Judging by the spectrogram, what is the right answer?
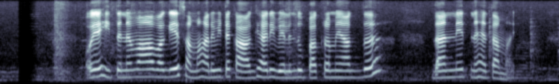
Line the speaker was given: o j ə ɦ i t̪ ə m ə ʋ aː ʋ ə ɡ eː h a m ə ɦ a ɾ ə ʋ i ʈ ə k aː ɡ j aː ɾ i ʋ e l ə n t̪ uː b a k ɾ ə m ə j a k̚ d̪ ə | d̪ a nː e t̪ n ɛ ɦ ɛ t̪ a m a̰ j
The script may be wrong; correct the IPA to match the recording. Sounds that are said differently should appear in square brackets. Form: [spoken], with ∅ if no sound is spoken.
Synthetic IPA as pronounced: o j ə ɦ i t̪ ə [n] ə ʋ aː ʋ [a] ɡ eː [s] a m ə ɦ a ɾ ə ʋ i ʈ ə k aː ɡ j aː ɾ i ʋ e l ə n [d̪] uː [p] a k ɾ ə m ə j a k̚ d̪ ə | d̪ a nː e t̪ n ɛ ɦ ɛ t̪ a m a̰ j

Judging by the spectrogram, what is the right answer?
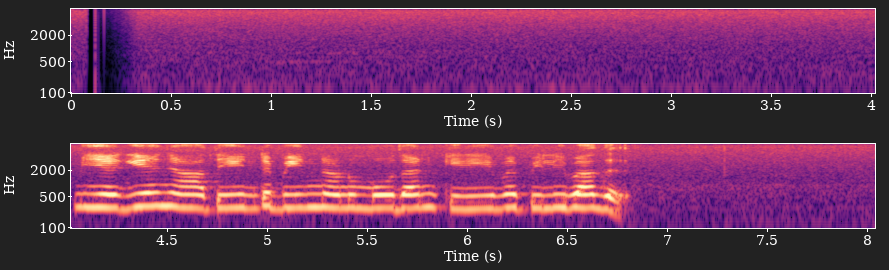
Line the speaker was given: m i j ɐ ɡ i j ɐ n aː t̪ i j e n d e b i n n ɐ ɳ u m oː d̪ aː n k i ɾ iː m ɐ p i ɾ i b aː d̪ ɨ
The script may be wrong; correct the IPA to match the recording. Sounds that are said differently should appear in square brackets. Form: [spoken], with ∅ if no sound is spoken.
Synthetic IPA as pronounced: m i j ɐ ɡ i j ɐ [ɲ] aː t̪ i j [i] n d e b i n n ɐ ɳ u m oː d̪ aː n k i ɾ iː m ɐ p i [l] i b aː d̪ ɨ

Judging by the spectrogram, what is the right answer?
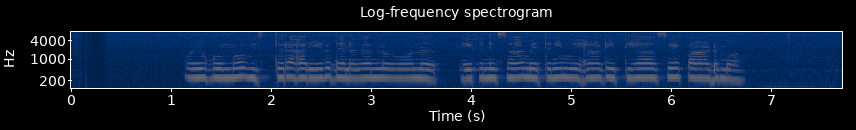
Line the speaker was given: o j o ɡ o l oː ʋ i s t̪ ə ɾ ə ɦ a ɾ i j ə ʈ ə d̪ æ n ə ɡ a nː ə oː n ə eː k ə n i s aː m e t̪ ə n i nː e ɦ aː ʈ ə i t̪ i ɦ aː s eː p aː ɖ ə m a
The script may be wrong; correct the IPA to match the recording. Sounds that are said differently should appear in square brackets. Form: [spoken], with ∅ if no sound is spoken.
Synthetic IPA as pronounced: o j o ɡ o l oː ʋ i s t̪ ə ɾ ə ɦ a ɾ i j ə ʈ ə d̪ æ n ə ɡ a nː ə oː n ə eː k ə n i s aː m e t̪ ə n i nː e ɦ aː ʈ ə i t̪ i ɦ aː s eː p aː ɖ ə m a

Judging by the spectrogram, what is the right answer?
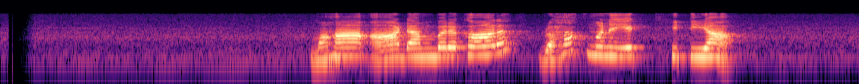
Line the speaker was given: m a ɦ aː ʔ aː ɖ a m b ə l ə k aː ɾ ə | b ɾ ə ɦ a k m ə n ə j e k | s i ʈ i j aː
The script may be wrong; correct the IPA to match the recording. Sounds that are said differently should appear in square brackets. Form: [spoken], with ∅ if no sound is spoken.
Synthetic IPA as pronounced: m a ɦ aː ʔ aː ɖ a m b ə [ɾ] ə k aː ɾ ə | b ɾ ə ɦ a k m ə n ə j e k | [h] i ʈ i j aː

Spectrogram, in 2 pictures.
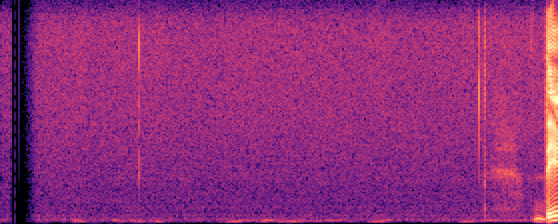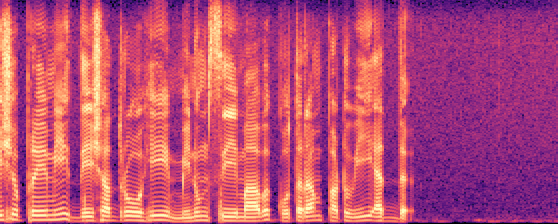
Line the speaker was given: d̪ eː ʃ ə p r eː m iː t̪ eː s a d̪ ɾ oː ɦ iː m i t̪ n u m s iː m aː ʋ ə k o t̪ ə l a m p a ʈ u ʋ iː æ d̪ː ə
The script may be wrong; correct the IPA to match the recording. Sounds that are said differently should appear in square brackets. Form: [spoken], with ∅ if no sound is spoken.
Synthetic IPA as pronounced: d̪ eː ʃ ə p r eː m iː [d̪] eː [ʃ] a d̪ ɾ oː ɦ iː m i [∅] n u m s iː m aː ʋ ə k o t̪ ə [ɾ] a m p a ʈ u ʋ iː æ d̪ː ə

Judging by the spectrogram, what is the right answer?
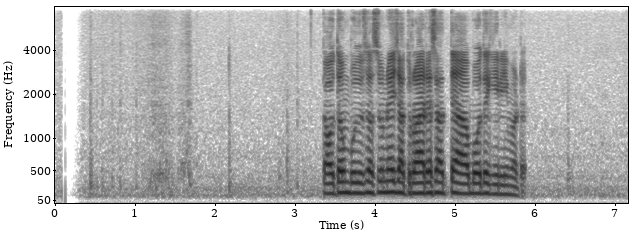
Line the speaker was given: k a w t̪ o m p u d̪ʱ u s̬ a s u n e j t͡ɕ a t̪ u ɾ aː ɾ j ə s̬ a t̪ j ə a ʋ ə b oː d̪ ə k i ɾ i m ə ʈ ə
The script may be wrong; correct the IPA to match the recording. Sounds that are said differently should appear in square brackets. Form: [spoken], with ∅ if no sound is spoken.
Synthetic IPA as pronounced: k a w t̪ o m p u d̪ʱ u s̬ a s u n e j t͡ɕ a t̪ u ɾ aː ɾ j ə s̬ a t̪ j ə a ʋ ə b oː d̪ ə k i ɾ [iː] m ə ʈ ə

